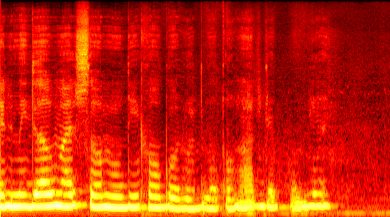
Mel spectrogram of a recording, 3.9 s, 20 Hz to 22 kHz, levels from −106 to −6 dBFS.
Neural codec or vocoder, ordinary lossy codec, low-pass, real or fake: codec, 44.1 kHz, 1.7 kbps, Pupu-Codec; none; none; fake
